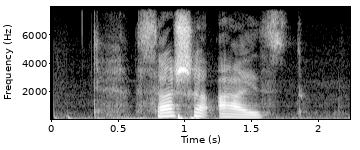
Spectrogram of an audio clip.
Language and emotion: Russian, neutral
